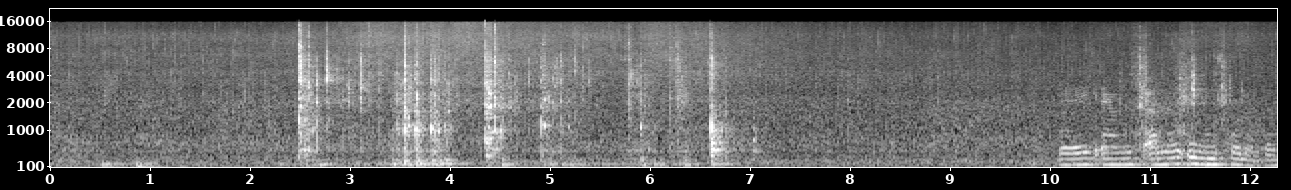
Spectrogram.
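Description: Food sizzles in hot oil.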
